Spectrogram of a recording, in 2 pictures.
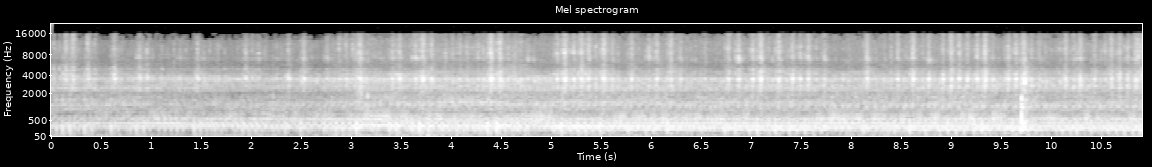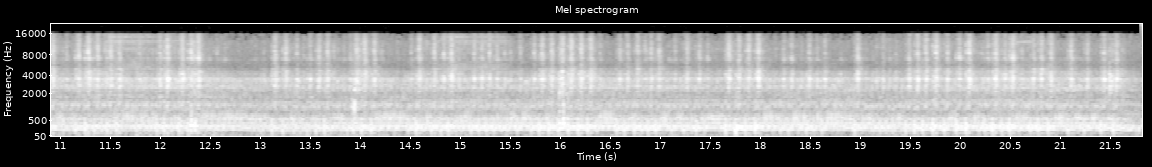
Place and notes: heiligenhaus, angerweg, motorsäge
motorsäge bei der beseitigung von sturmschäden im frühjahr 07
soundmap: nrw
project: social ambiences/ listen to the people - in & outdoor nearfield recordings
